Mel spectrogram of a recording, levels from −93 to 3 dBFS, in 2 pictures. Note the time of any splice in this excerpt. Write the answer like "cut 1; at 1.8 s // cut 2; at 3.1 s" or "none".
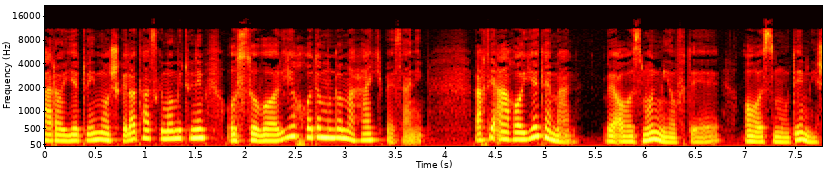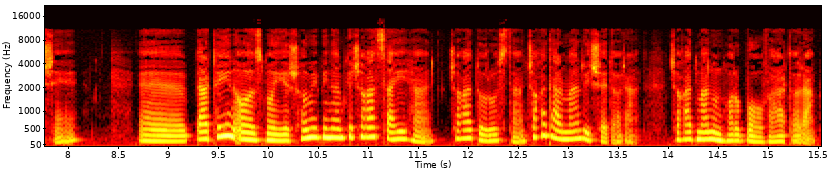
none

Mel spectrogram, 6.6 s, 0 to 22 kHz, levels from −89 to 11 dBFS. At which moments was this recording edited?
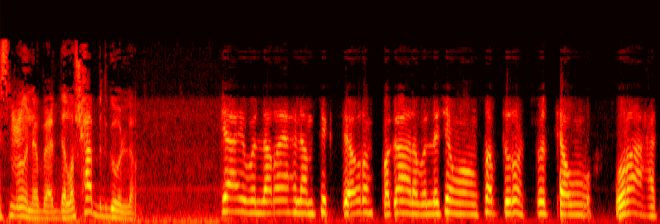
cut 1; at 2.2 s

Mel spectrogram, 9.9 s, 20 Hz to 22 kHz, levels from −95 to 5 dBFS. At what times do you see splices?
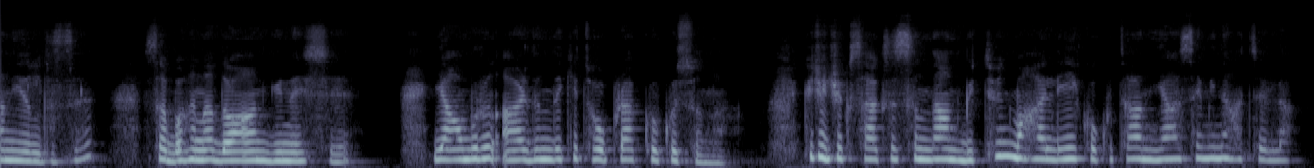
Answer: none

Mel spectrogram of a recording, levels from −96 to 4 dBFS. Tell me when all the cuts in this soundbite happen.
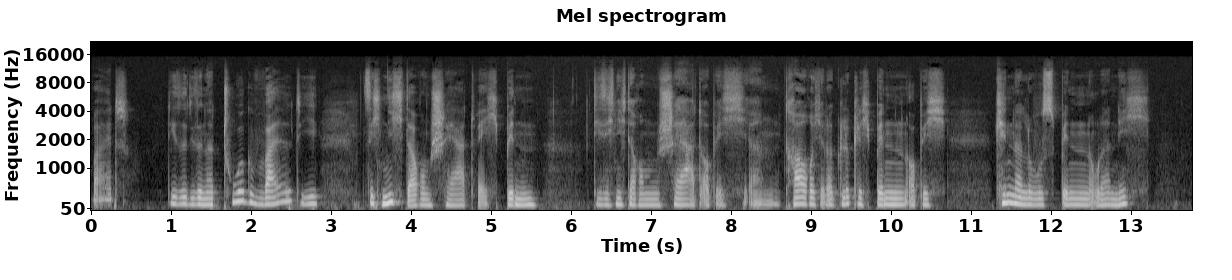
none

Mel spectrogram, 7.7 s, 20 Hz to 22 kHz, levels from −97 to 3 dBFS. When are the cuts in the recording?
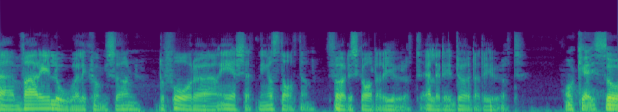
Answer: cut 1; at 2.7 s // cut 2; at 4.0 s

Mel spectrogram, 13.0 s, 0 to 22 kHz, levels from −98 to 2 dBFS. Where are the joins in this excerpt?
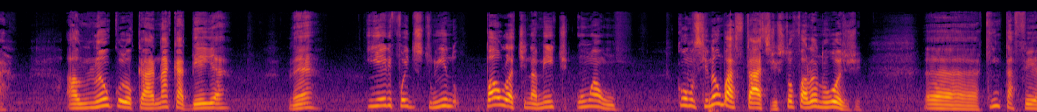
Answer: cut 1; at 4.5 s // cut 2; at 8.3 s // cut 3; at 9.6 s

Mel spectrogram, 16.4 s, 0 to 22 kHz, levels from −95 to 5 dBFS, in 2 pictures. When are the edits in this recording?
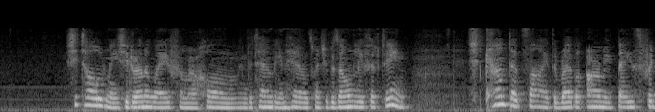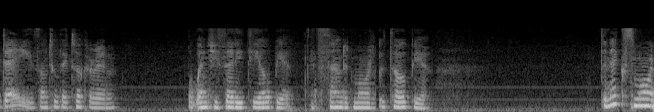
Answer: cut 1; at 10.4 s // cut 2; at 12.9 s

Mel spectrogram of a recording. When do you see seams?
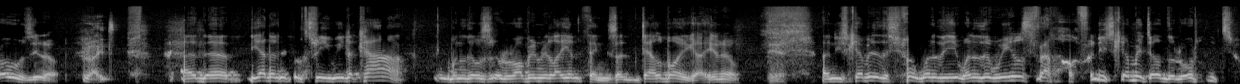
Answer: none

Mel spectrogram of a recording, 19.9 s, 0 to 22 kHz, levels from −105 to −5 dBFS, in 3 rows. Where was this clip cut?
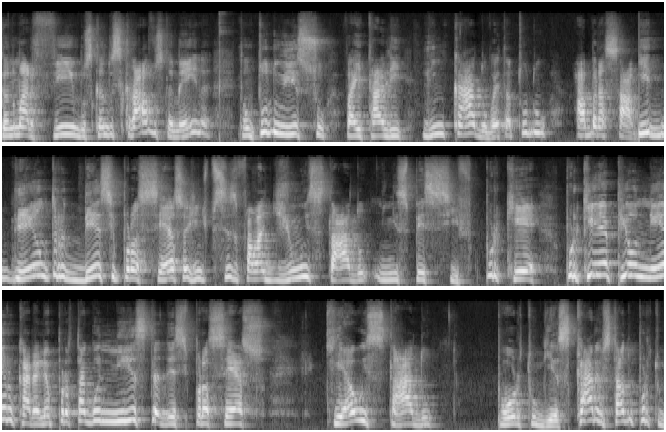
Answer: none

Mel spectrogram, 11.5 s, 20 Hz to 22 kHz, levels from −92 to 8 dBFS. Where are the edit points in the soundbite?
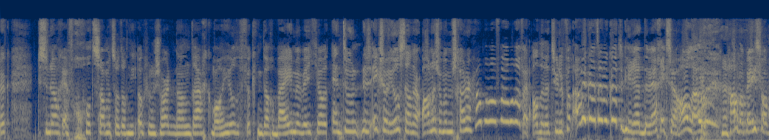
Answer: cut 1; at 4.9 s

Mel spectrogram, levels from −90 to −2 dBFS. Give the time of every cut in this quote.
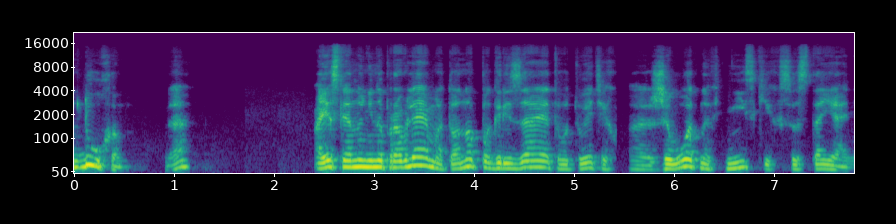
cut 1; at 5.4 s

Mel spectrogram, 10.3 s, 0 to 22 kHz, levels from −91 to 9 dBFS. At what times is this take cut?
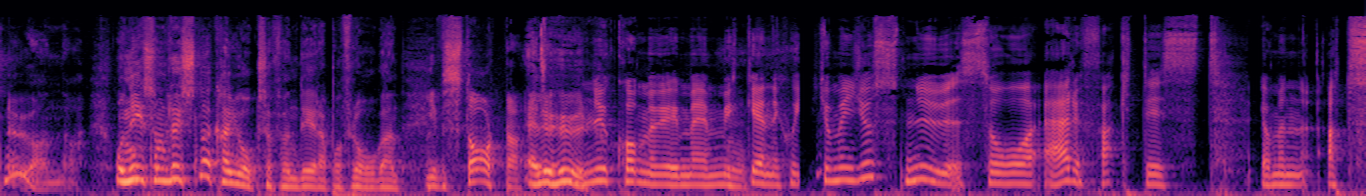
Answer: cut 1; at 3.2 s // cut 2; at 6.0 s

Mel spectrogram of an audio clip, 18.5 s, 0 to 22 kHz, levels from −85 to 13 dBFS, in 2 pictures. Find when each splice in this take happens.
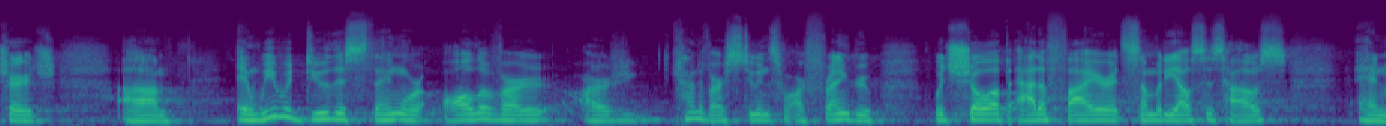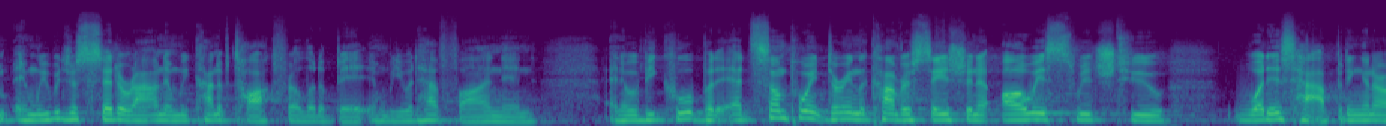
none

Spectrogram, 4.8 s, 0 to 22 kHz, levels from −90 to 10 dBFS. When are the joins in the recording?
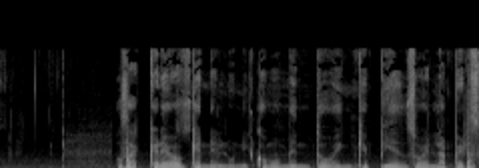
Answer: cut 1; at 1.1 s

